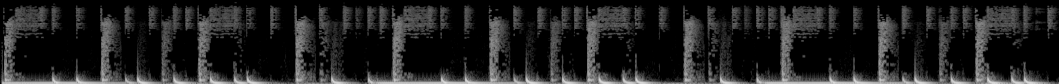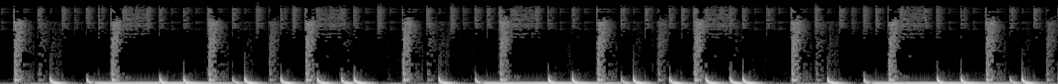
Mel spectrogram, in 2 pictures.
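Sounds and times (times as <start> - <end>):
drums: 0.0 - 21.1.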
